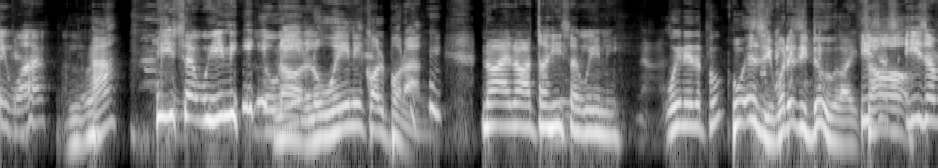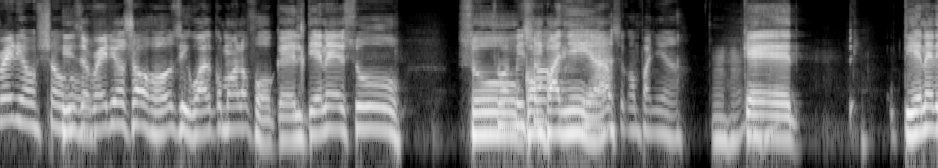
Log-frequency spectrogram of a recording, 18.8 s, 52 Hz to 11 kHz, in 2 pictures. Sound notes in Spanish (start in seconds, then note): 12.3 Hablando en idioma extranjero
